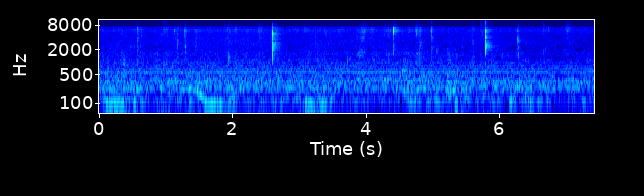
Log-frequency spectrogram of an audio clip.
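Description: Close-miked wet mouth sounds of eating juicy orange wedges off the peel: soft squishes and sharp smacking clicks, three of them louder than the rest, over a faint steady hum.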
